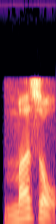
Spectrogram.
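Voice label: "muzzle", English; noun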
